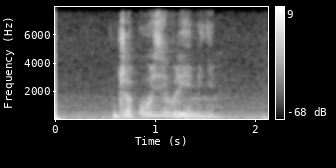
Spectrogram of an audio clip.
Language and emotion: Russian, neutral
